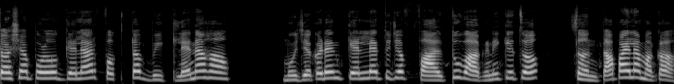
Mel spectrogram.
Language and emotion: Goan Konkani, angry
